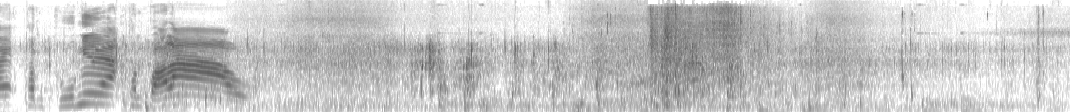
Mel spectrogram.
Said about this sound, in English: I should say, at this point, you've heard this splash. This man has casually jumped off his boat into the sea, and now we go underwater with him.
